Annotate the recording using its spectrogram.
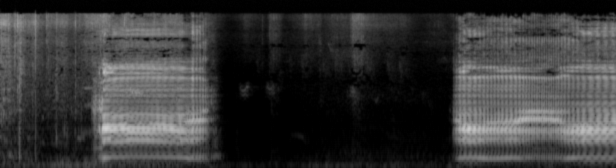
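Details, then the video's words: Buffalo calling twice: a loud moaning bellow of about one and a half seconds, a silent gap, then a longer wavering bellow, with faint low rumbling before the first call. "Buffalo Sound"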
